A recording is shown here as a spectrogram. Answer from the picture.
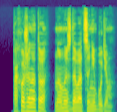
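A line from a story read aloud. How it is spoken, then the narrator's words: Snort. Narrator (Russian): хмыкнул я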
